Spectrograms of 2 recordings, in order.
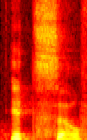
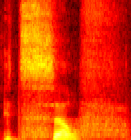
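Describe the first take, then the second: First: The stress is on the first syllable. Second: The stress is on the second syllable. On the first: The speaker calls it wrong. "It's not" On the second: The speaker calls it right. "words with emphasis on the second syllable"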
